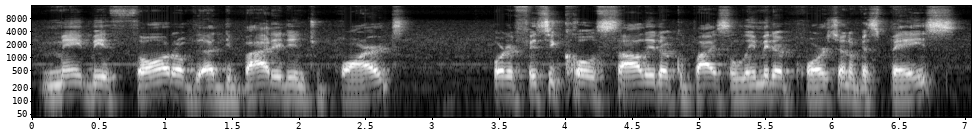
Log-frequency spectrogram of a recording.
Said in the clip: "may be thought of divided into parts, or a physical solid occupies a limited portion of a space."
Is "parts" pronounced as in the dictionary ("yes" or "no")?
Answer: no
